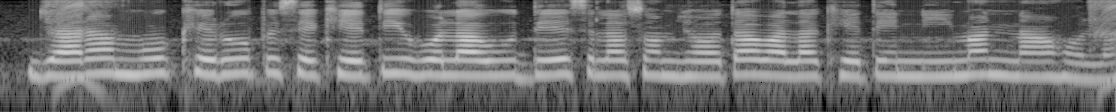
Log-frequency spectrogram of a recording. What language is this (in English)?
Bhojpuri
